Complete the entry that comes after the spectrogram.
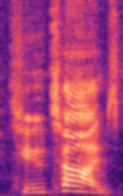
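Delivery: normal talking voice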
